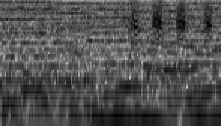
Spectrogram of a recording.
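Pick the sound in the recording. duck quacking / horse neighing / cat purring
duck quacking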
